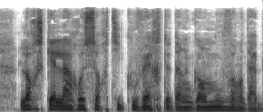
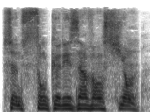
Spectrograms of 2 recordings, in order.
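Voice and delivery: exclaiming; 5 semitones higher than usual. A narrator's reading. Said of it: "tout en s'exclamant".

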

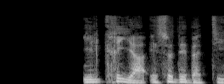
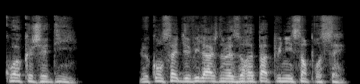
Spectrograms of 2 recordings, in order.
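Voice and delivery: usual speaking voice

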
